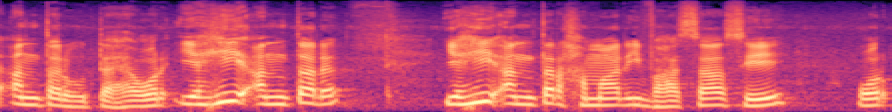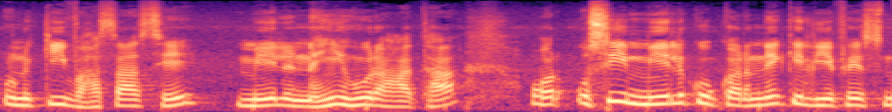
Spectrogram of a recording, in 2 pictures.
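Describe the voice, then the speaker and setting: A male teacher giving a Hindi grammar lesson with a North Indian accent. He asks the class questions, answers them himself and repeats each sound slowly for drill. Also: high voice, darkish tone. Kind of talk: classroom lecture.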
